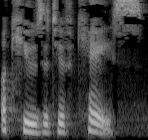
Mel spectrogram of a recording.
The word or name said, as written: accusative case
